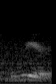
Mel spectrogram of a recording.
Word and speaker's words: Weir: How do you say your last name? Weir, W-E-I-R.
